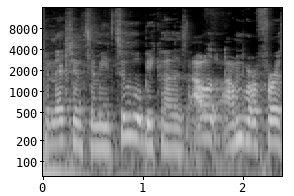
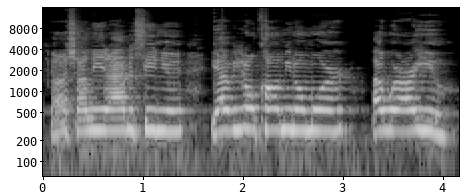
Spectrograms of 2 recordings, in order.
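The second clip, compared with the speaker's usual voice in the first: imitating grandma; 9 semitones higher than usual. Grandma on the phone to her granddaughter, higher imitating voice. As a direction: voice grandma wondering where you've been.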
